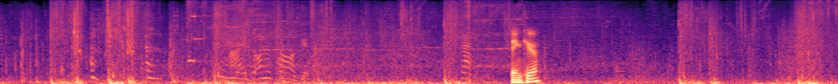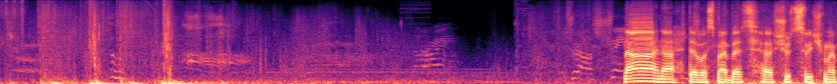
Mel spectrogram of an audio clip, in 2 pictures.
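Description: Laser beams zap and hum.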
